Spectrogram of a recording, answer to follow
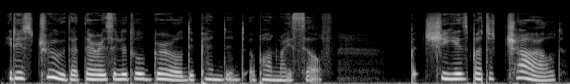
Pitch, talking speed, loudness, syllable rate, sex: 235 Hz, 190 wpm, -16 LUFS, 5.1 syllables/s, female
